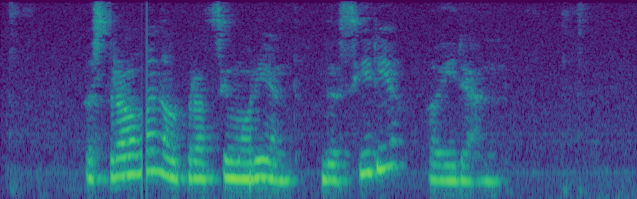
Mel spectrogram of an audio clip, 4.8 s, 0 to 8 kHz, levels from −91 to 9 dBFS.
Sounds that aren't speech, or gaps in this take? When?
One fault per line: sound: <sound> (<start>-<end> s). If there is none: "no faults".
sound: dropout (1.1-1.1 s)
